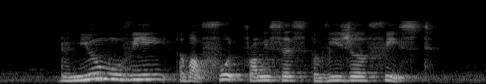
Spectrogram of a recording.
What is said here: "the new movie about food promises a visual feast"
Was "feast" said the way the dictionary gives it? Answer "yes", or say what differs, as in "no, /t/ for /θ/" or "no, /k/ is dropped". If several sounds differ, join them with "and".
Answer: yes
